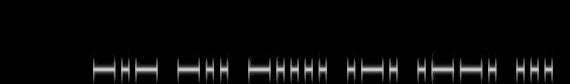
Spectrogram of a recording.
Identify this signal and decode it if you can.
Morse code, heard as a keyed tone, about 17 wpm, 700 Hz. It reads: KD6RPS
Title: USA Call Signs - 6 Characters - 17wpm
